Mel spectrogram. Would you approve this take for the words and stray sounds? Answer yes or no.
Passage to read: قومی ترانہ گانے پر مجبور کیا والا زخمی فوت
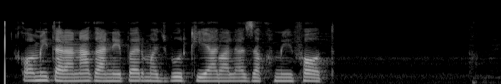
yes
